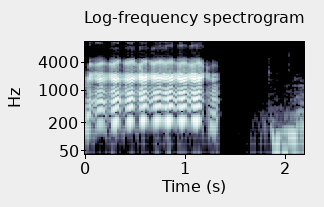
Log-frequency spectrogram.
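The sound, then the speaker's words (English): A single loud, wavering goat bleat lasting just over a second, then sudden silence before a faint rustle and low thump at the very end. “doing the goat noise or if it's a pre-organized one”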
